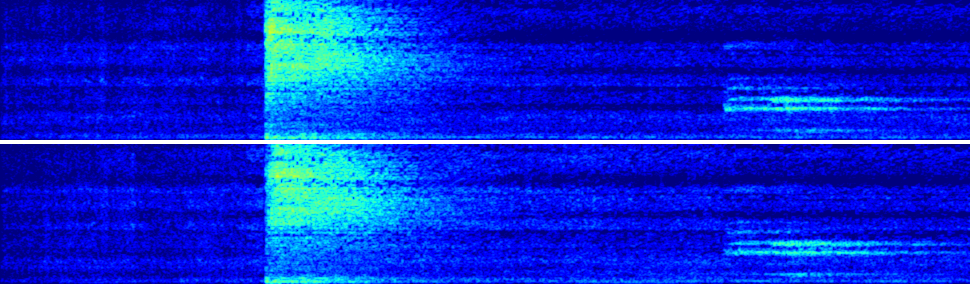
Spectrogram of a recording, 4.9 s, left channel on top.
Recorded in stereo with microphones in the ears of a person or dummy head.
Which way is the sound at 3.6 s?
75° left (ahead or behind).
